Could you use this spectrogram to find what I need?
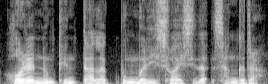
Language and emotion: Manipuri, neutral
